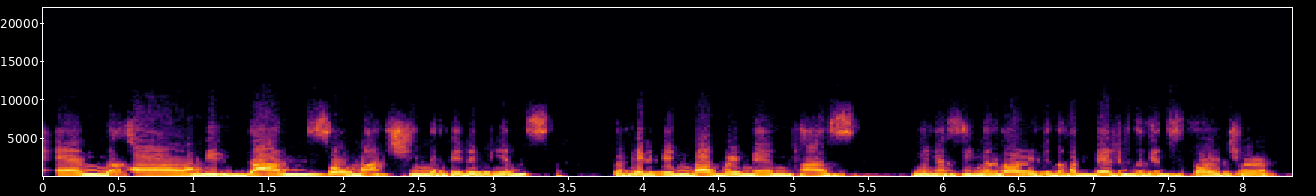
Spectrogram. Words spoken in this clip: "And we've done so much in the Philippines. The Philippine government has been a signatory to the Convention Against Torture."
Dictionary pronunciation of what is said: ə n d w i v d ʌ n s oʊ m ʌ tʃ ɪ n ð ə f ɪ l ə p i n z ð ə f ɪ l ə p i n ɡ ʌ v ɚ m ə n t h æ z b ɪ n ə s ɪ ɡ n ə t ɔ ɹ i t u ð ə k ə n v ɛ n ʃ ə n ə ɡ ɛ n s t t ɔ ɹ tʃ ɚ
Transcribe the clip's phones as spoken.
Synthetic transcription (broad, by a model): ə n d w i v d ʌ n s oʊ m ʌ tʃ ɪ n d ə f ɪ l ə p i n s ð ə f ɪ l ə p i n ɡ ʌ v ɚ m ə n t h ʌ s b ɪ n ə s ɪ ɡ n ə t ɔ ɹ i t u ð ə k ə n v ɛ n ʃ ə n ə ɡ ɛ n s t t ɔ ɹ tʃ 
